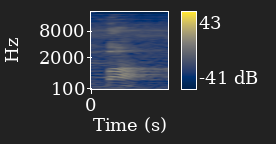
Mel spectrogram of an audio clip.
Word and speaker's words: ب: اور ایسے اس کے بعد جب آتی ہے بی تو وہ بی نہیں بلکہ ہوتا ہے با اس کا تلفظ۔ ایسے ہی عربی میں الف کا تلفظ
